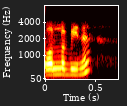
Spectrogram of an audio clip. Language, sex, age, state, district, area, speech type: Assamese, female, 30-45, Assam, Sivasagar, rural, conversation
